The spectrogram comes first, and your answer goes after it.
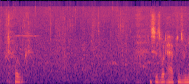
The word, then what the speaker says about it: toque: Despite the maple leaf hat, which is a French word that I'm not entirely sure how to pronounce, but I think it's toque.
